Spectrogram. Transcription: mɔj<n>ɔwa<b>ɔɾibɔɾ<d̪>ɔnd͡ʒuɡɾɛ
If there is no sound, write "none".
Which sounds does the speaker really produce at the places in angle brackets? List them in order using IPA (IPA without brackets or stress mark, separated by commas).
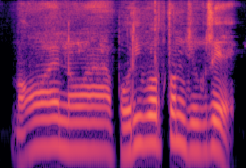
n, p, t̪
